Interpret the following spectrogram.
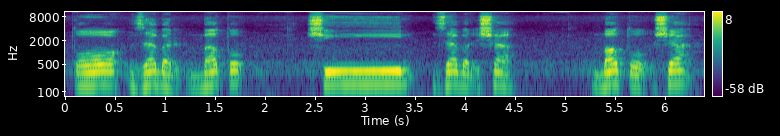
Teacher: یہاں قلقلہ ہو رہا ہے، قوف تو با جیم دال، یہ حرف جب ساکن ہوتے ہیں تو ان میں قلقلہ خوب ظاہر ہوتا ہے۔ تو تو ساکن ہے تو یہاں ہم قلقلہ کریں گے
